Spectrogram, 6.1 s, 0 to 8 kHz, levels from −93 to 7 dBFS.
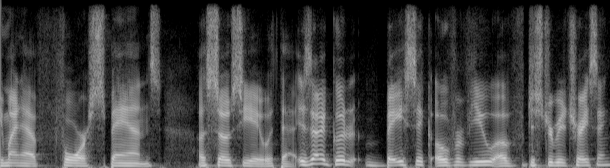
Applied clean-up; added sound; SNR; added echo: none; none; none; none.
